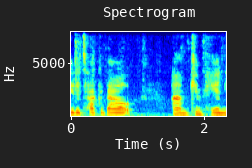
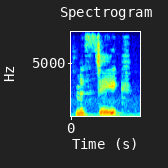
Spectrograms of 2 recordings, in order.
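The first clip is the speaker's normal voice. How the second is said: ordinary delivery, nothing marked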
